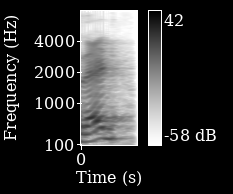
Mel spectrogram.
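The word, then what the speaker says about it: read: तो यहां पर रेड और इसको भी हम रेड पढ़ेंगे। तो रीड, रेड, रेड। Spelling same है बट जो उच्चारण है, जो प्रोनंसिएशन है, वो डिफरेंट है, ठीक है।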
